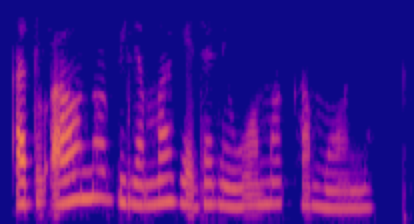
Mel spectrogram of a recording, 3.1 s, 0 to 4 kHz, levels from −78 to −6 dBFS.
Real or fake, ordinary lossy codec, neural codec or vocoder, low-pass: real; MP3, 16 kbps; none; 3.6 kHz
